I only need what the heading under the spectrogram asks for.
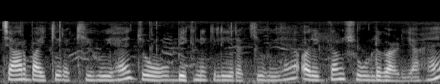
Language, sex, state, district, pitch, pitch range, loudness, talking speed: Hindi, female, Chhattisgarh, Raipur, 205 Hz, 195-225 Hz, -17 LUFS, 215 wpm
